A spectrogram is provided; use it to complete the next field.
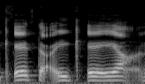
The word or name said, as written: k'eeda'ay k'eeya'n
